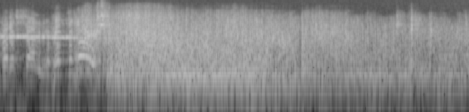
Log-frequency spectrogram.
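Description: Stone masonry crashes down with a loud rumbling roar.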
